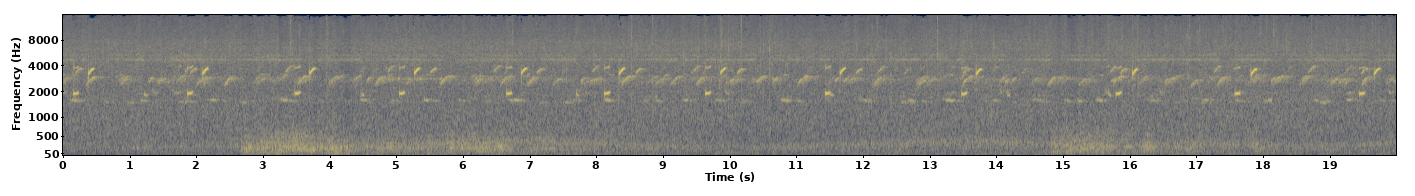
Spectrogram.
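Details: Coquis in Puerto Rico calling during rain: many frogs overlap in a dense chorus of short two-note chirps, a lower note then a higher, sharper one, with steady rain hiss and low rumbling surges of heavier rain.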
